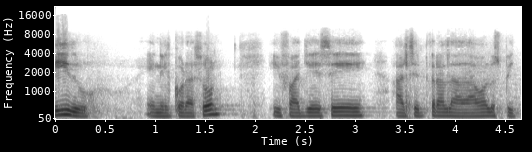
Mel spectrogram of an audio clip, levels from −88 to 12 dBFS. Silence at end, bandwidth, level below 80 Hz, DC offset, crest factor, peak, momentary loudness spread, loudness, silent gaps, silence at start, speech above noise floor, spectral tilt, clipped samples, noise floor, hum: 0 s; 9.4 kHz; -54 dBFS; under 0.1%; 16 dB; 0 dBFS; 11 LU; -17 LUFS; none; 0 s; 30 dB; -6.5 dB/octave; under 0.1%; -45 dBFS; none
